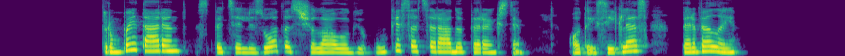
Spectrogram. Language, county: Lithuanian, Panevėžys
